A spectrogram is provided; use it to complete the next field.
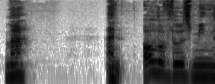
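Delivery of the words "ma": "Ma" echoed short and light; a quick, light "Ma"; neutral tone. Shown as a demonstration. Learner copying the teacher, "Ma" short and light. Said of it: "very short and light".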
